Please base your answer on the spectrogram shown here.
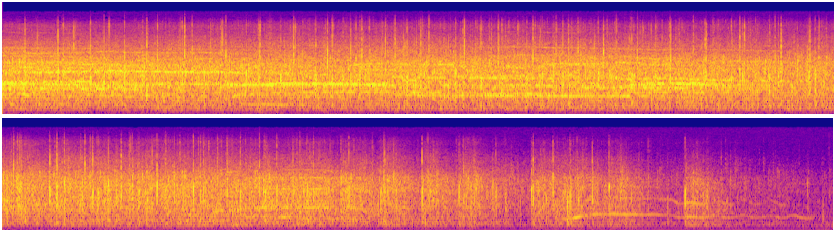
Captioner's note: applause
